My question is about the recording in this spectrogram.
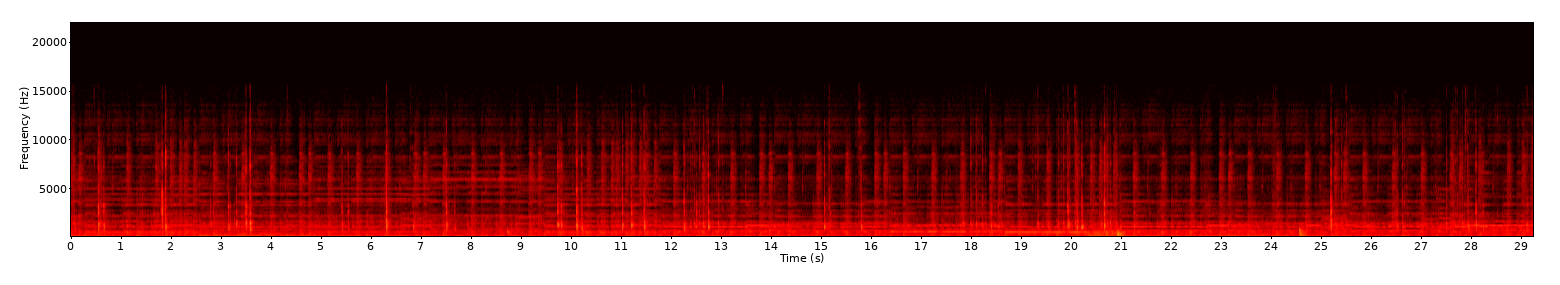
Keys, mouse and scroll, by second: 0.5 shift+f, 0.6 click, 2.0 click, 2.0 i, 3.5 k, 3.8 click, 5.4 f, 5.6 click, 6.6 shift+click, 7.0 click, 7.1 click, 7.5 f, 7.7 click, 10.1 i, 10.4 click, 11.4 k, 11.7 click, 12.5 shift+middle click, 12.8 shift+middle click, 15.2 shift+click, 16.0 click, 16.1 click, 17.9 middle click, 18.4 f, 18.5 click, 19.4 middle click, 20.0 shift+middle click, 20.6 middle click, 20.7 shift+middle click, 23.6 click, 25.3 shift+middle click, 25.7 middle click, 25.8 click, 26.5 shift+middle click, 26.9 middle click, 27.0 click, 27.5 middle click, 27.8 shift+middle click, 28.1 middle click, 28.2 f, 28.3 click, 29.1 middle click.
